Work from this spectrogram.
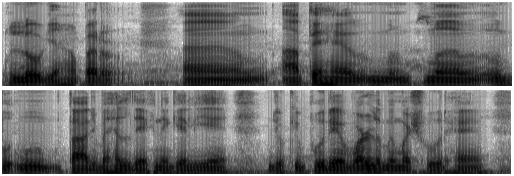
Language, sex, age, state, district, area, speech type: Urdu, male, 30-45, Uttar Pradesh, Lucknow, urban, spontaneous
